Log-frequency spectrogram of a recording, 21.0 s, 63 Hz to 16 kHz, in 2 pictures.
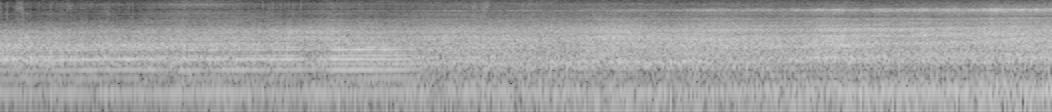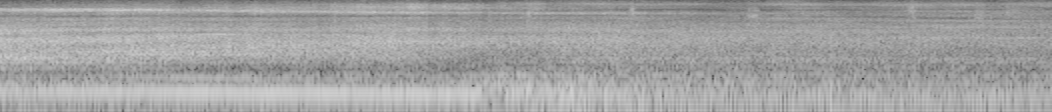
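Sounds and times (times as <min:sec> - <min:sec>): turboprop engine hum: 0:00.0 - 0:21.0.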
